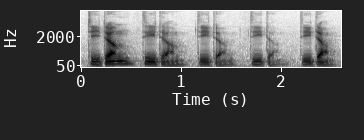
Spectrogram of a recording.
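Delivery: "dum" stressed, "dee" light, five even beats; da-DUM rhythm. Shown as a demonstration. Teacher chanting the iambic beat for the class. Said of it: "five alternate stresses".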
